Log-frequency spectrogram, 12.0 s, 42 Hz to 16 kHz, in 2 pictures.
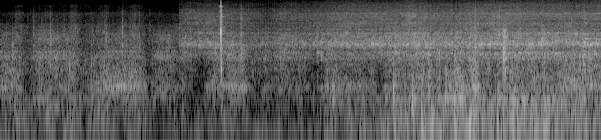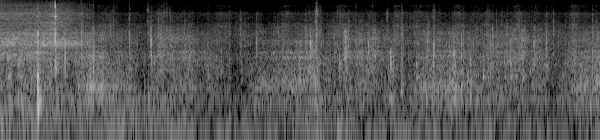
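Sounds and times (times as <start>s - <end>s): bike tyres on dirt trail: 0.0s - 12.0s
sharp bike clicks: 1.8s - 7.1s.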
